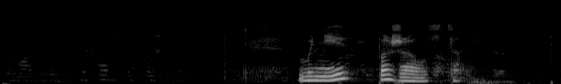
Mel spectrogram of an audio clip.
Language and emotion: Russian, neutral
